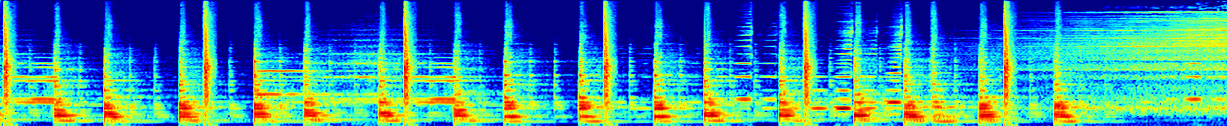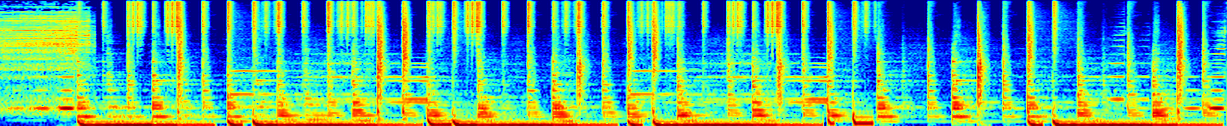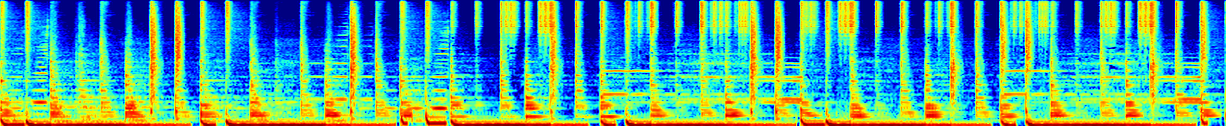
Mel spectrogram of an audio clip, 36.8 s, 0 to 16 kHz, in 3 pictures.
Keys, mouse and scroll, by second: 4.0 ctrl+t, 6.3-8.7 alt+drag, 9.1-10.8 shift+drag, 11.7 ctrl+0, 13.6 click, 17.2 ctrl+Num_Lock, 17.2 click, 17.3 ctrl+t, 19.5-22.7 alt+drag, 23.2-25.4 shift+drag, 29.0-30.1 drag, 31.4 shift+click, 33.0-35.1 shift+drag.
